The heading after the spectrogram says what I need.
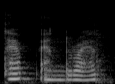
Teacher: Bagian oral diblokir dengan menekan ujung lidah ke alveolar. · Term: stop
